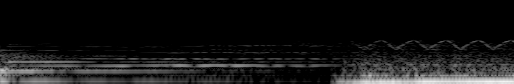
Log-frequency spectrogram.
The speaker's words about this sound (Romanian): Dintr-o dată aud fiecare ambulanță care mă depășește în mers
